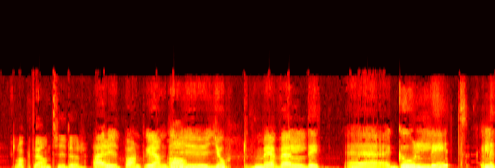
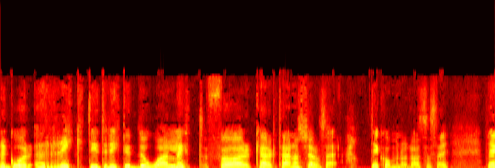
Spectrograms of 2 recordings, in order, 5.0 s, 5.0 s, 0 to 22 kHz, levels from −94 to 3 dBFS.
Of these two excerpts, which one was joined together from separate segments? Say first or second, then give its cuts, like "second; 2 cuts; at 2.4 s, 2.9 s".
first; 2 cuts; at 0.9 s, 3.4 s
